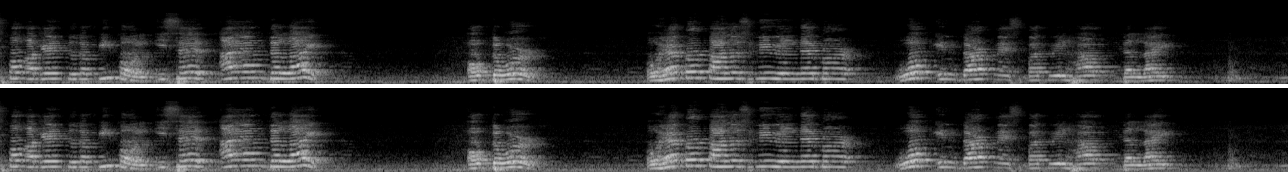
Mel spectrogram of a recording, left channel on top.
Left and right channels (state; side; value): noise; right; hum, 24 dB below the sound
